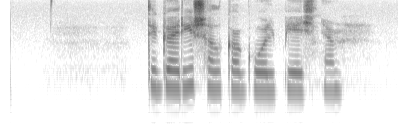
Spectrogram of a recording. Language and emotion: Russian, neutral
